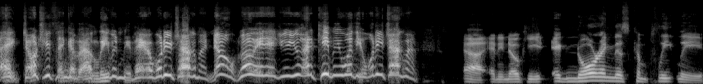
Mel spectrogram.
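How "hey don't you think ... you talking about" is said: very high, loud, tiny creature voice. Voicing a talking bird skull that protests being left behind: talking bird skull voice. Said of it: "a little bird skull ... it just goes".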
